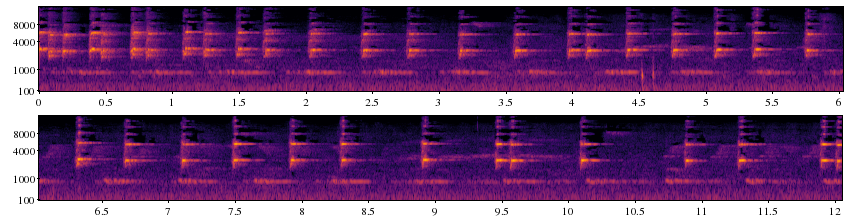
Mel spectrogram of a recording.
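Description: A squirrel calls in a long, even run of short, harsh chucks, each a quick clipped note repeated about twice a second. The rhythm stays steady throughout against a quiet background.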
